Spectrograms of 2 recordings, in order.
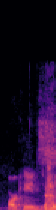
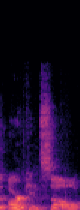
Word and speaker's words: Arkansas: money loan real quick people actually say that our Kansas I mean a non-english speaker I mean that's how it should be pronounced yeah I mean that is but we all speak English here where does Arkansas come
